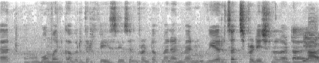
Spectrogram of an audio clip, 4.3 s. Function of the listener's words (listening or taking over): taking over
